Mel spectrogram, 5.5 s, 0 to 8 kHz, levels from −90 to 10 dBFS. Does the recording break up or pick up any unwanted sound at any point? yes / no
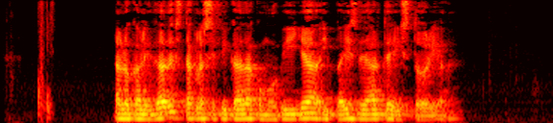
yes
